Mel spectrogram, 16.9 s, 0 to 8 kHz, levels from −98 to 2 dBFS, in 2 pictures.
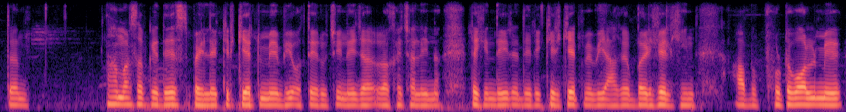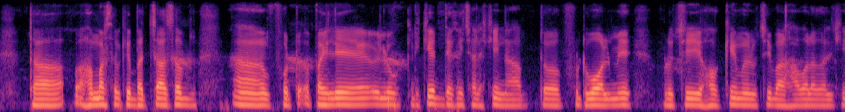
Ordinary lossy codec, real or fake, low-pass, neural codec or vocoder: Opus, 24 kbps; real; 7.2 kHz; none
